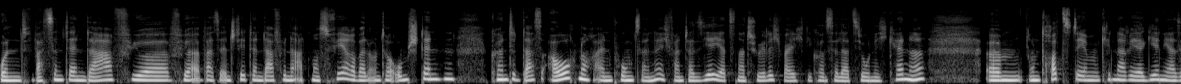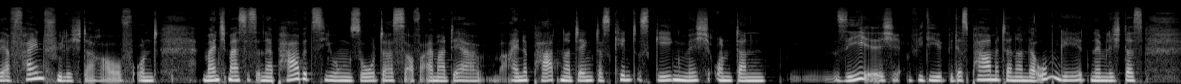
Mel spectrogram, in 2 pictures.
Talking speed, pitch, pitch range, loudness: 195 wpm, 190 Hz, 175-210 Hz, -19 LUFS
